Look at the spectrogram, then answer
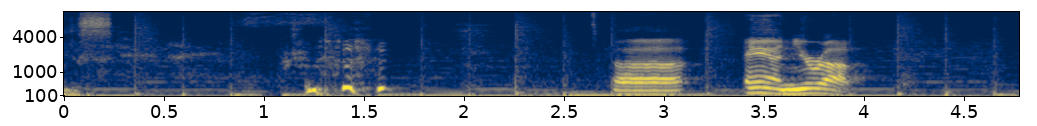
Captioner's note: laughs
